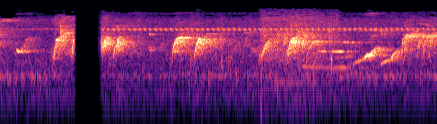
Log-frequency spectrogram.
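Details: Andaman bulbul, endemic to the Andaman Islands, uttering bright rising chirps and short slurred notes in loose bursts, broken by a brief dropout, with a constant background hum and hiss.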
